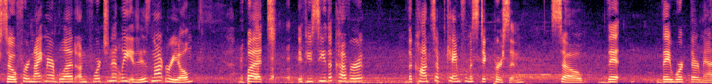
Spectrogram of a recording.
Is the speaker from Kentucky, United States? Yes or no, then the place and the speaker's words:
no; Sacramento, California, United States; I'm from Sacramento, California.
